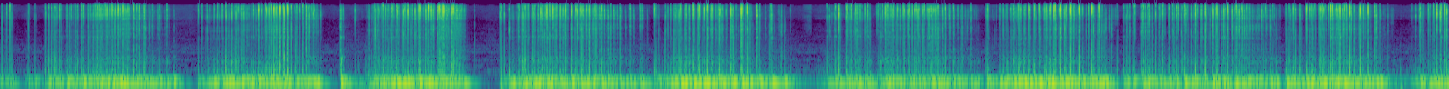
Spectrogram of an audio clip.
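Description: Long acrylic nails on both hands scratch the hollow metal mesh head of a black desktop USB microphone. The result is dense, rasping bursts of scratching with a heavy low rumble and bright crackle on top, broken by short pauses of near silence.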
